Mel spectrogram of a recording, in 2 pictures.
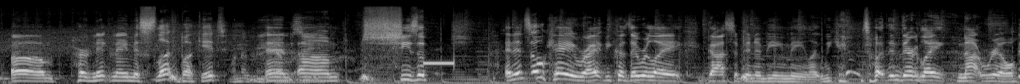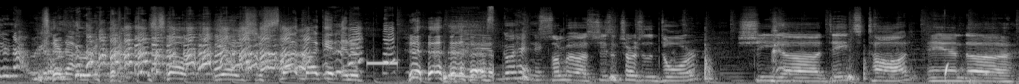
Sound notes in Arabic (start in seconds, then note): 1.7 يتمتم; 4.2 صوت تنبيه; 10.6 الجميع يضحكون; 13.0 صافرة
